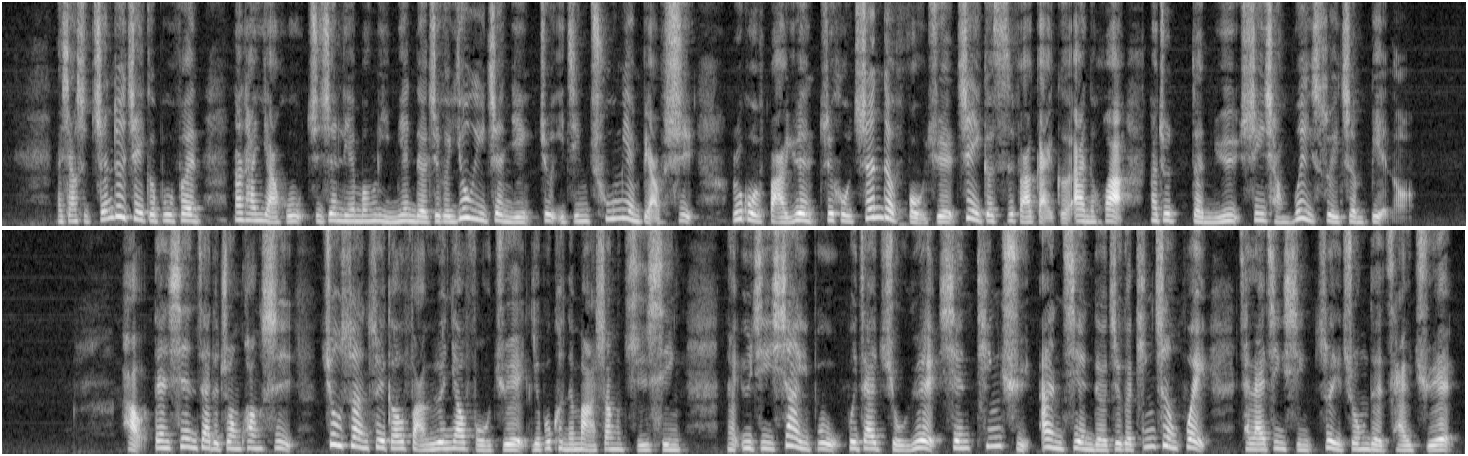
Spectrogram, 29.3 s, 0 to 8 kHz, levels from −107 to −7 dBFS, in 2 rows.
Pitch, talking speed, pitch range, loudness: 215 Hz, 245 characters per minute, 190-245 Hz, -24 LUFS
